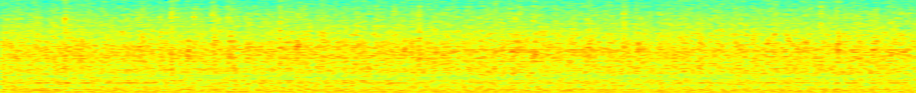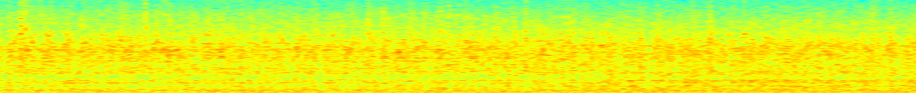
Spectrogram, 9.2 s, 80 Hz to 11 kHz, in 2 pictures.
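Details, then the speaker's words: Ferguson TO-20 tractor with 12-volt conversion after fitting a new alternator, charging: low, even, steady idle beat with no misses, knocks or hunting, idling better than ever; normal running. "But it's working, charging, and it sounds like it's idling better than ever now with this."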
